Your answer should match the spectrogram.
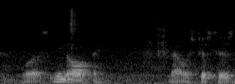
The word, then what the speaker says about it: Enote: In fact, my last name it's spelled E-N-O-T-E, but it's pronounced Enote.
